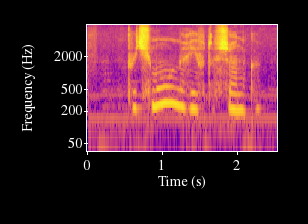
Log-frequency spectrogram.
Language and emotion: Russian, sad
